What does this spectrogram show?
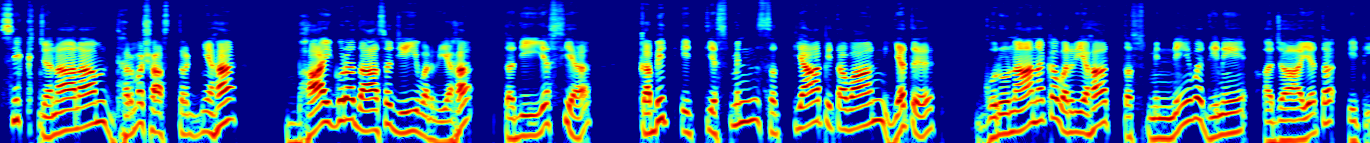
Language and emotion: Sanskrit, neutral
